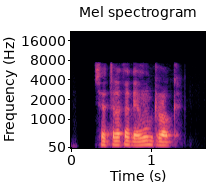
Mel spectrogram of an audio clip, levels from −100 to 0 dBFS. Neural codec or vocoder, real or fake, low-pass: codec, 16 kHz, 4 kbps, FreqCodec, smaller model; fake; 7.2 kHz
